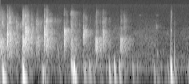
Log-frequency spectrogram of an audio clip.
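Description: Audience applauding with hand claps, thinning out and dying away near the end.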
